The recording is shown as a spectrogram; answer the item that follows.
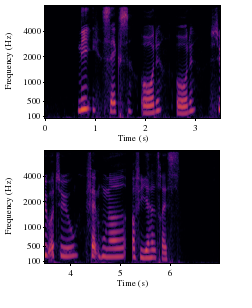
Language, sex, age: Danish, female, 28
